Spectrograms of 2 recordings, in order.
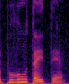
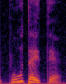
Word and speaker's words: плутайте: за значенням тож не плутайте і наполягаю не не путайте а не плутайте до речі плутати плутати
